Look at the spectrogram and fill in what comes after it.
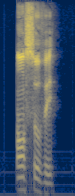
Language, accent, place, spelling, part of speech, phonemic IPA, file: French, France, Lyon, ensauver, verb, /ɑ̃.so.ve/, LL-Q150 (fra)-ensauver.wav
- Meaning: to leave; to depart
